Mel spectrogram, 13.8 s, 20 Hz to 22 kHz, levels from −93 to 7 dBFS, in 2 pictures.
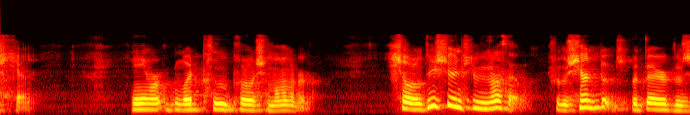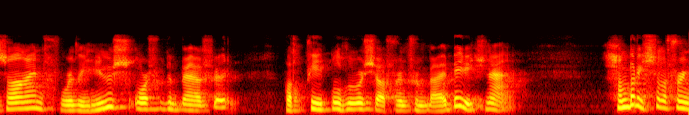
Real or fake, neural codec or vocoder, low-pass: fake; autoencoder, 22.05 kHz, a latent of 192 numbers a frame, VITS, trained on one speaker; 7.2 kHz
